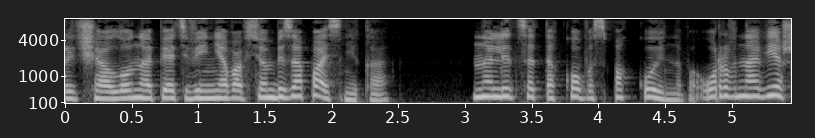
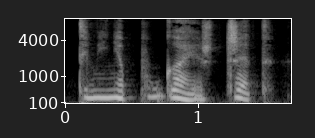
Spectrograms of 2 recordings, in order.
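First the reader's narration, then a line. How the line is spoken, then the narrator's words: Whisper. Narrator (Russian): прошептала я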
